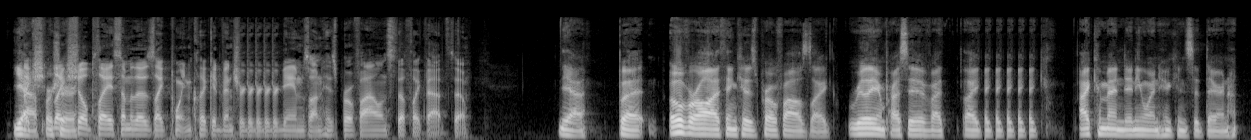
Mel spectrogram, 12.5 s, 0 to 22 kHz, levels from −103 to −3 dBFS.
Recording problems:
audio stuttering; at 2.5 s and at 9.5 s

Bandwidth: 14 kHz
